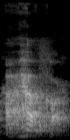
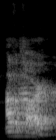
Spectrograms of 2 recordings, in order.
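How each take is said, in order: First: The word have is said in full. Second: The word have is contracted and run together. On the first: The speaker calls it right. "We say what?" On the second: The speaker calls it wrong. "we never say have and contract I have"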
